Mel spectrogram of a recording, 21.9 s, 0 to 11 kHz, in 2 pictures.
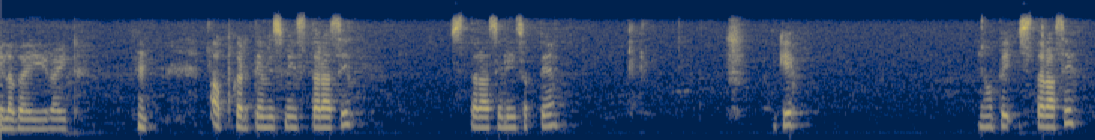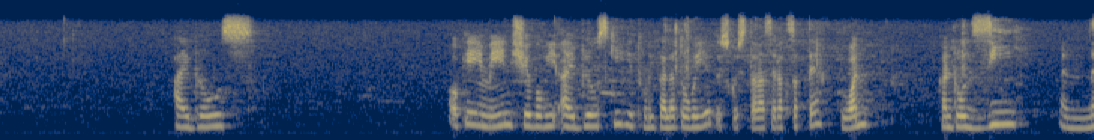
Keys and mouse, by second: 0.7-2.0 middle drag, 2.0 ctrl+s, 4.3-6.2 drag, 6.3 ctrl+z, 9.9-11.4 drag, 12.6-14.4 drag, 15.0-17.7 middle drag, 17.7 ctrl+z, 19.4 KP_1, 20.5 ctrl+z.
